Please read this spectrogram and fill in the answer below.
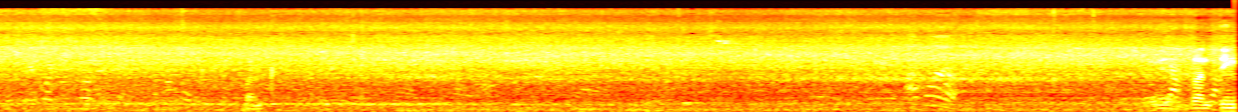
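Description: A steady hissing outdoor background noise with faint voices now and then.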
